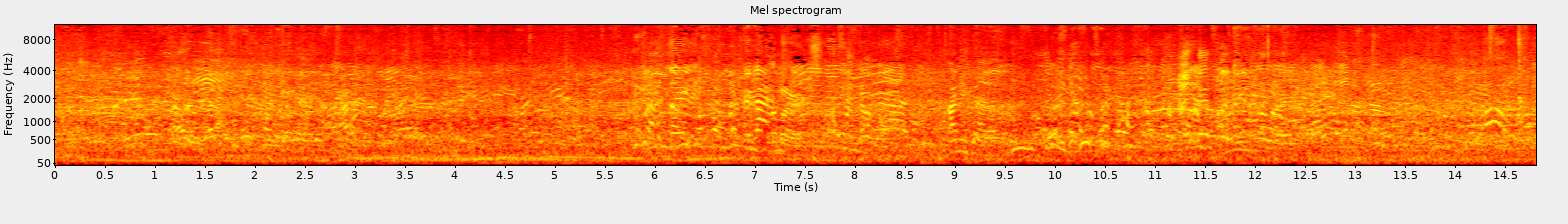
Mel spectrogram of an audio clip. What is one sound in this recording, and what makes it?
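A crowd of people talks and shouts excitedly outdoors.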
